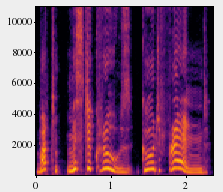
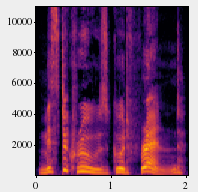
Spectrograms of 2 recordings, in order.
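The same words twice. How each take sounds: First: Miss Minchin protesting. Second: The lawyer. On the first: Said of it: "began Miss Minchin". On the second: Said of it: "said the lawyer". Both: A narrator's reading.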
